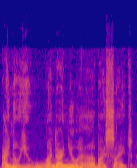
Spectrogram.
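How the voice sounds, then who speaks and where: A man voicing a sly, impassive, secretive scholar in an audiobook story, with measured, deliberate and formal phrasing. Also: a little high, huge pitch swings, creaky, warm tone, breathy edge, no room sound, heavily acted. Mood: teasing, impassive. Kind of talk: audiobook character dialogue.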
